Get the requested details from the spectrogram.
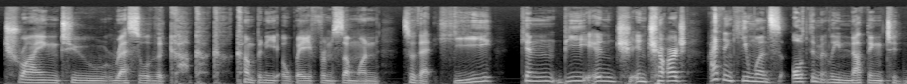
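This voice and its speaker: A man hosts a casual pop-culture podcast, speaking informally with lots of slang and often stuttering and repeating syllables. His medium-pitched voice moves at normal speed with hardly any pauses.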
